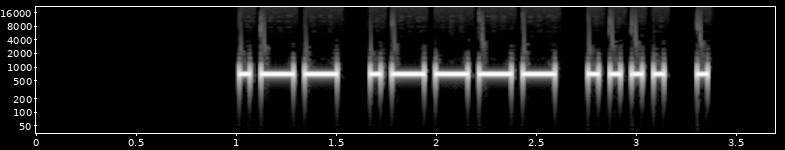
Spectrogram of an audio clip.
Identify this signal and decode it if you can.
Morse code, heard as a keyed tone, about 22 wpm, 700 Hz. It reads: W1HE
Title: USA Call Signs - 4 Characters - Repeated 3x - 22wpm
